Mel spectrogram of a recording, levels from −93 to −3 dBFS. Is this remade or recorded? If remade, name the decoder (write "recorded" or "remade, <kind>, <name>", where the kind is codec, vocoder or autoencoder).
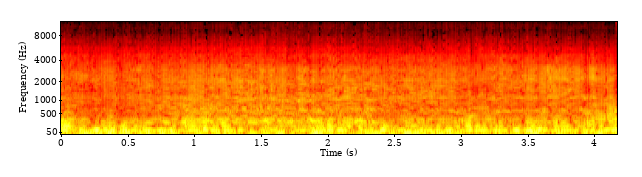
remade, vocoder, BigVGAN v2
